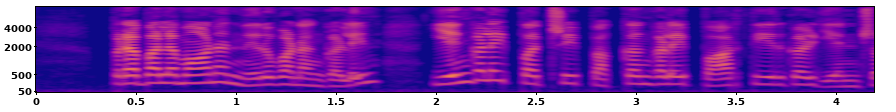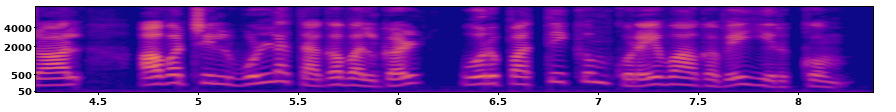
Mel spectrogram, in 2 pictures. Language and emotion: Tamil, neutral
